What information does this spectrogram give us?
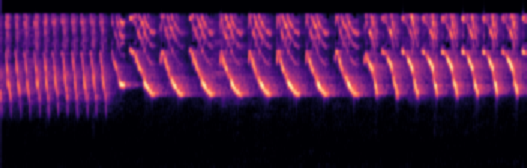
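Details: Canary song opening with a rapid fine trill, then switching to a steady series of strong downslurred notes repeated roughly twice per second, bright and clear.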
